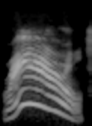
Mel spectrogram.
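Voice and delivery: loud high meow; cat meow. Acted. The cat threatening the mice, loud high meow. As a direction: meow like a big scary cat. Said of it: "And the cat went".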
